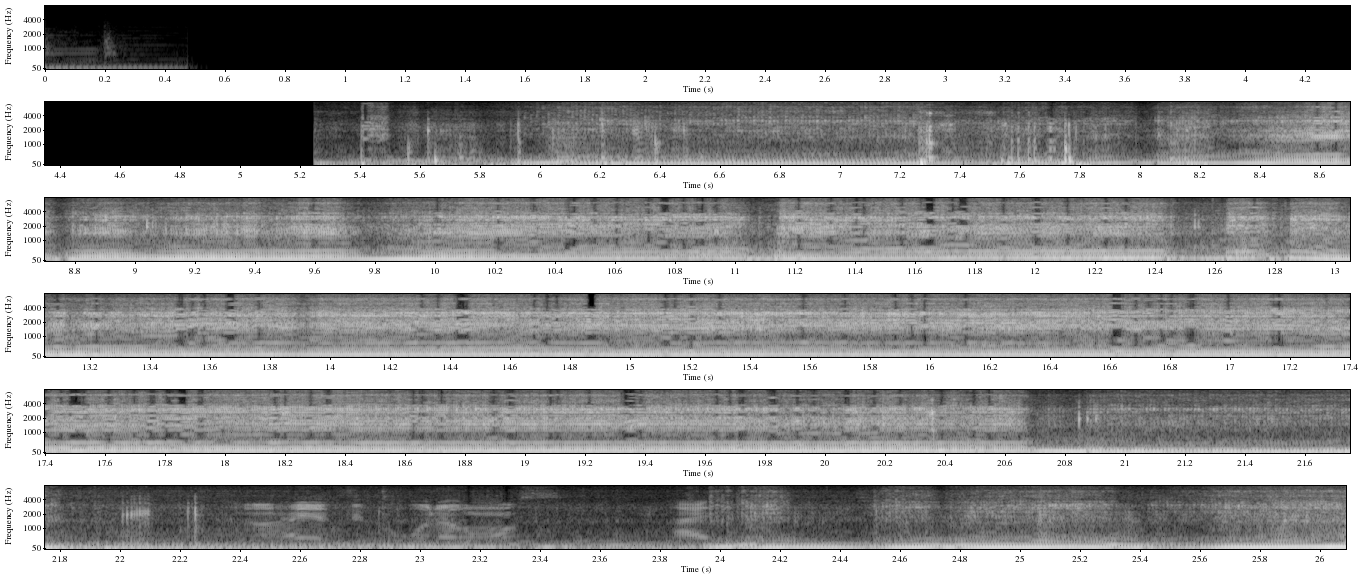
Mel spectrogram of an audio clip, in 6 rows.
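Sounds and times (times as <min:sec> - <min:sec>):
car engine revving through gears: 0:05.3 - 0:26.0.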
